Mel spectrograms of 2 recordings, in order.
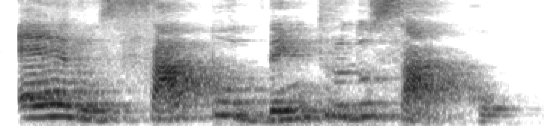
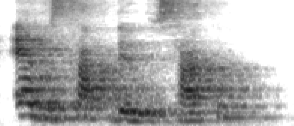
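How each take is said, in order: First: The sentence is said at a slow pace. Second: The sentence is said at a very fast pace. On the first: "tá devagar" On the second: "ainda tá devagar, então a gente vai fazer mais rápido"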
